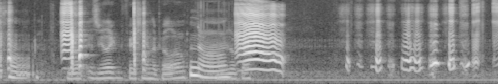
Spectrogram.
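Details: Male infant who dislikes tummy time, crying during tummy time in short wailing bursts with whimpers between, in a quiet room; fussy infant cry.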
